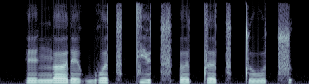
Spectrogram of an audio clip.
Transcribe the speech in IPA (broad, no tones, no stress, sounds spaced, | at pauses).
e ŋ ɐ ɾ e ɡʷ ə t͡s tʲ ʉ t͡s ʔ ə t ə t͡s t u t͡s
